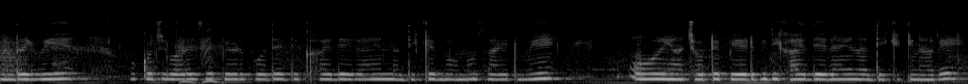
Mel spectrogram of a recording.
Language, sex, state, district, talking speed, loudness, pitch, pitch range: Hindi, female, Maharashtra, Chandrapur, 185 wpm, -34 LUFS, 235 Hz, 230-245 Hz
